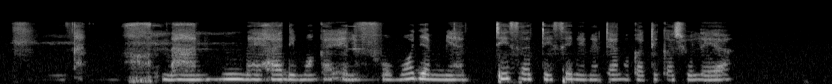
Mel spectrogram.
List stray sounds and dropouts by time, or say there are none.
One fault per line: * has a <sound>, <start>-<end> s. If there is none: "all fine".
all fine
